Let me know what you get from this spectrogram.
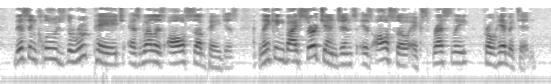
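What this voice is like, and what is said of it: Southern American accent. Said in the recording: “I read that as clearly as I could with my southern accent.”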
